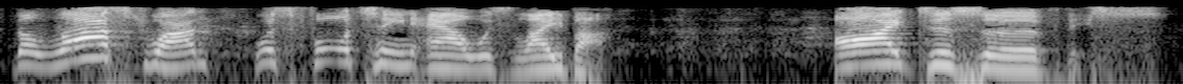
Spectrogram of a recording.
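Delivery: building from low to a loud, insistent demand; determined wife. Retold or imitated. Wife closing the sale on her husband, mock indignant. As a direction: press the case harder and harder, slowing at the end. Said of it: "a little bit more determined".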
